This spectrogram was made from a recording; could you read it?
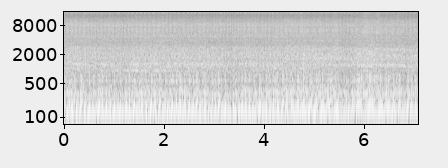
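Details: Yamaha Vega ZR with swapped Mio cylinder bored to 200cc (66 piston, standard stroke), Tiger carburetor, test-started after long storage; loud open-piped single thumps at idle with slightly uneven hollow beat, carb not yet set, still too lean.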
